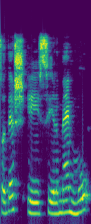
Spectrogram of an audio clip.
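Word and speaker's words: חודש: C'est la lune et le mois, ça veut dire Odesh en hébreu, on prononce Odesh et c'est le même mot en hébreu.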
